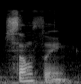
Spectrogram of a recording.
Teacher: Chữ sờ mình đưa lưỡi qua giữa hai răng mình thổi hơi.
